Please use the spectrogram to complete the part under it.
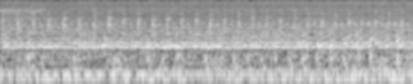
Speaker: That's that rattling sound. That tapping sound now. There you go. That thumping that's changing as the machine speeds up. That is the drum spider shaft at the back of the drum.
